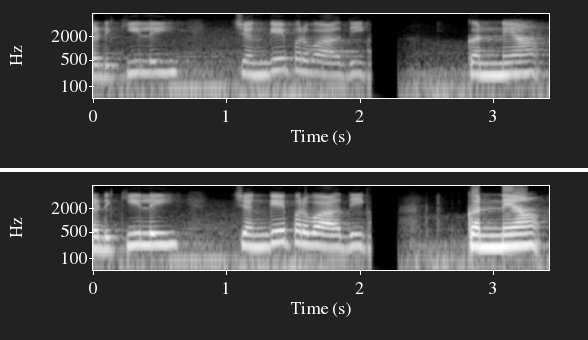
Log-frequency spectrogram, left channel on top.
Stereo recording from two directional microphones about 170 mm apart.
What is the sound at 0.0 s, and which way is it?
Speech, 35° right (ahead or behind).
